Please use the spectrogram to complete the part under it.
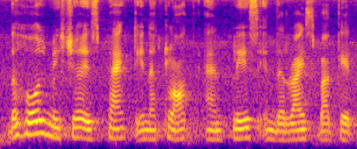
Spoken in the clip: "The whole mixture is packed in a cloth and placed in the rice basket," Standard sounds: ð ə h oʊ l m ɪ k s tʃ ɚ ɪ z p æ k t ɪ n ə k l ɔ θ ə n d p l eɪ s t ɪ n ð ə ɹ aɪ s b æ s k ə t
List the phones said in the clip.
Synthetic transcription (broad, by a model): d ə h oʊ l m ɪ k tʃ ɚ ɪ s p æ k t ɪ n ə k l ɔ t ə n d p l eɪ s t ɪ n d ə ɹ aɪ s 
